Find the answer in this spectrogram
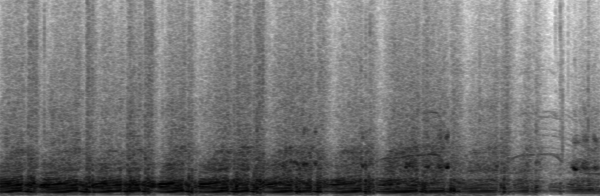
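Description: Supercar engine running hard, its pitch rising and falling about twice a second, easing off near the end.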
